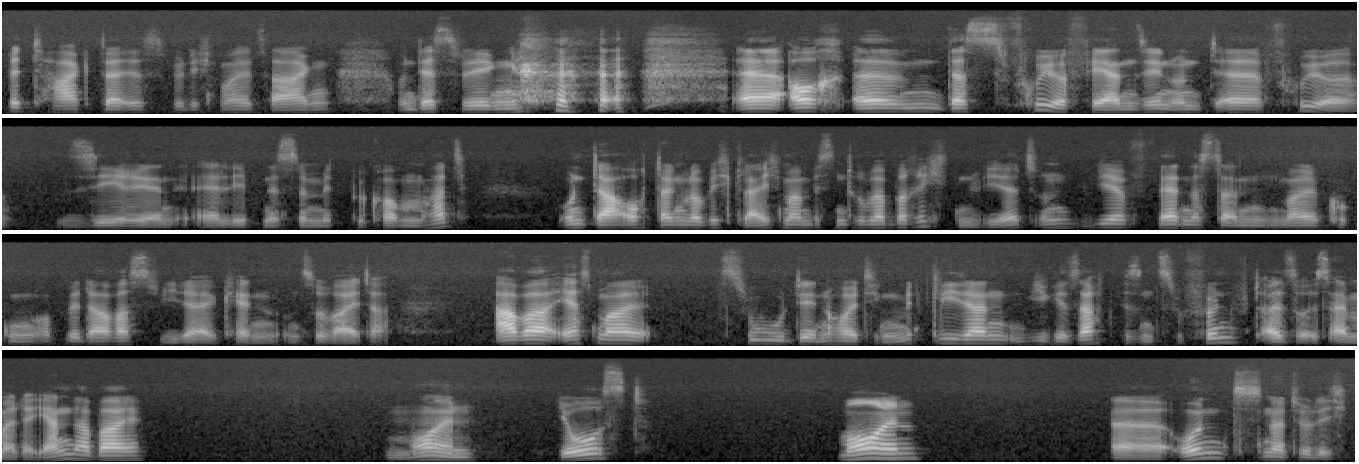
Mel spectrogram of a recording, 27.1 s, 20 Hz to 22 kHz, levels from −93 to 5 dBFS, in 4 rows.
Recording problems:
thin; very; fading below 500 Hz
hiss; noticeable; throughout; 20 dB below the speech

